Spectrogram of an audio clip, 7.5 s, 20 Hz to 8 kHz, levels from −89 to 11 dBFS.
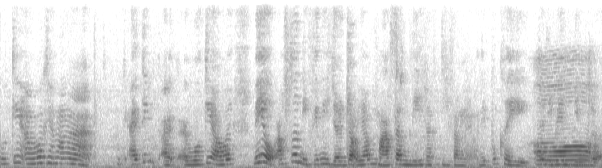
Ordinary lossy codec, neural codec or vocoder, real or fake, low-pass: none; none; real; none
